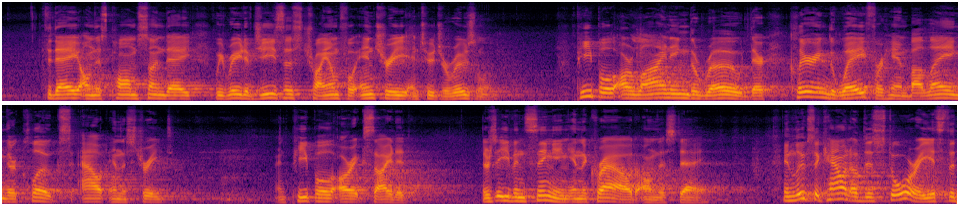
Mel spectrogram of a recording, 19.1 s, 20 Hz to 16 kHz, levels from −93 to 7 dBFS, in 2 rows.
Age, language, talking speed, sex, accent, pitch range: 30-49, English, 165 wpm, male, American, 120-140 Hz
